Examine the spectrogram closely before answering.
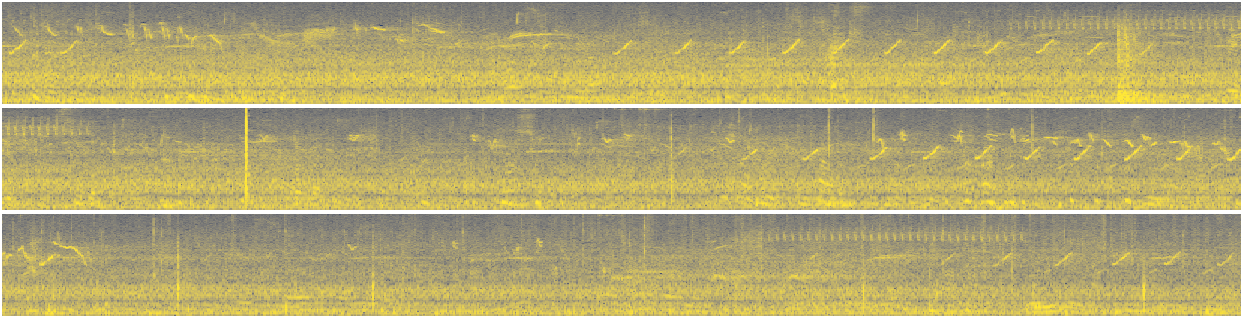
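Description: Horse hooves thud softly on sand in a steady rhythm.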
